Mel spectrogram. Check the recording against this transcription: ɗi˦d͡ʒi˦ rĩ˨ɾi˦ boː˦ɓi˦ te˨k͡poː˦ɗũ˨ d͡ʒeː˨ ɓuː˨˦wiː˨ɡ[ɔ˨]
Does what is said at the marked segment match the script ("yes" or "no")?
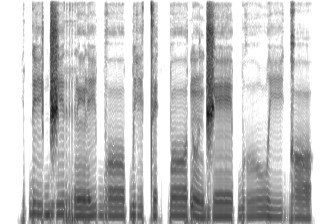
yes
